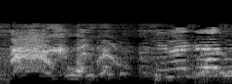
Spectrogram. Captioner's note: kids screaming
